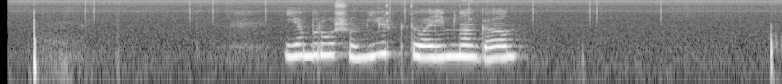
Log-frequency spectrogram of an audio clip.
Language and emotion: Russian, sad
